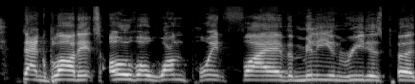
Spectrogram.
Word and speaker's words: Dagbladet: And then Norwegian outlet, this is how you pronounce their name. Dagbladet, over 1.5 million readers per day have claimed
